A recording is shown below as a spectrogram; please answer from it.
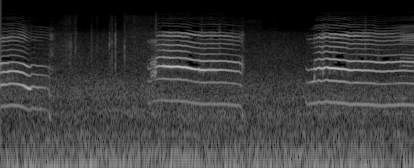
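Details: Wary orange tabby cat with a sweet, very cute voice gives three clear, long meows, each level then gently falling, spaced about a second apart, against a low background hum.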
